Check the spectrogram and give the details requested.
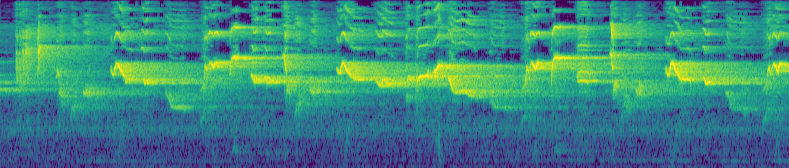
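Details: Loud, varied song of an orange-headed thrush: bursts of high whistled notes dropping to lower held tones, phrases repeated roughly every second with brief pauses.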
